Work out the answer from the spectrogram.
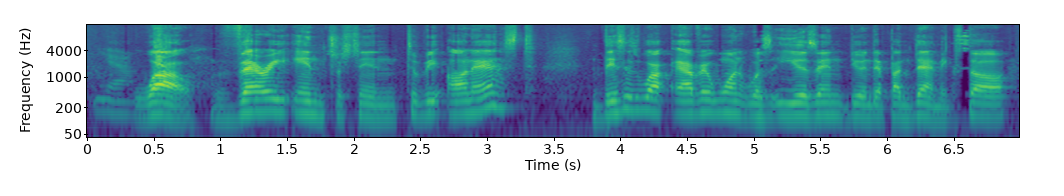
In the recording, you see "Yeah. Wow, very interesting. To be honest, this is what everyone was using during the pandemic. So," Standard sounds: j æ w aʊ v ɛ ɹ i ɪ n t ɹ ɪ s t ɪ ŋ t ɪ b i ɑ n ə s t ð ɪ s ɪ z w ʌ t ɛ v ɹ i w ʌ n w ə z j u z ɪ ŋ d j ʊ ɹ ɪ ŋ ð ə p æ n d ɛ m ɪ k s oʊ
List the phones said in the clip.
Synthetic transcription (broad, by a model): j w aʊ v ɛ ɹ i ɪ n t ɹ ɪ s t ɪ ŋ t ɪ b i ɑ n ə s t ð ɪ s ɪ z w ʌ t ɛ v ɹ i w ʌ n w ə z j u z ɪ ŋ d j ʊ ɹ ɪ ŋ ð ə p æ n d ɛ m ɪ k s oʊ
